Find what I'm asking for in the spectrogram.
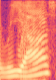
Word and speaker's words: Riyaaz: What's a good, is it Riaz? Am I saying that right? – R-I-Y-A-A-Z.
